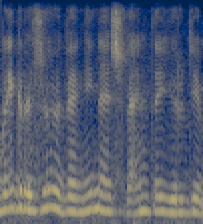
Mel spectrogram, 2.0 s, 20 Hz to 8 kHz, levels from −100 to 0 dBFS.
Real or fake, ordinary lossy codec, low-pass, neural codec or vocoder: fake; Opus, 24 kbps; 7.2 kHz; codec, 24 kHz, 0.9 kbps, WavTokenizer, small release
